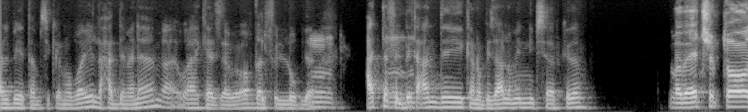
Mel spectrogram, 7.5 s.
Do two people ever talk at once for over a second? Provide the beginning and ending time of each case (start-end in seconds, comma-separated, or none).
none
